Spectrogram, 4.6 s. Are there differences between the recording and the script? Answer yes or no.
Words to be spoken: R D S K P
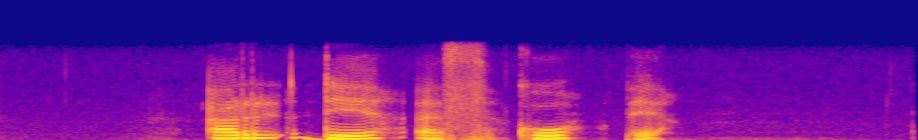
no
